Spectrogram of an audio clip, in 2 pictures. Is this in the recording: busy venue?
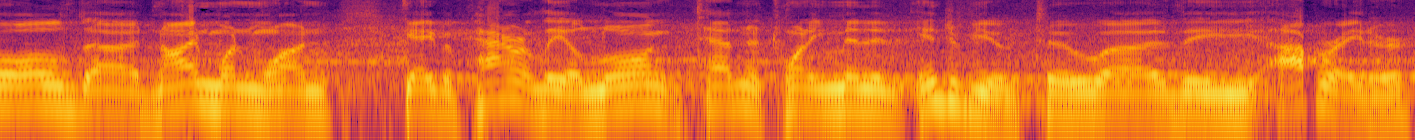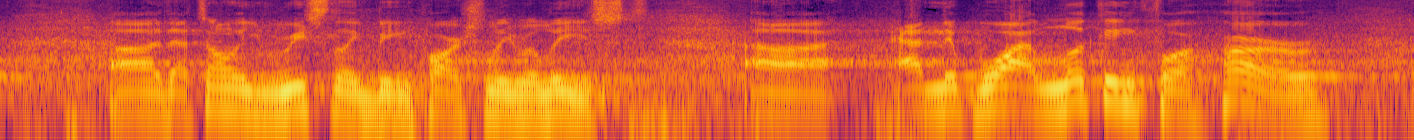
yes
